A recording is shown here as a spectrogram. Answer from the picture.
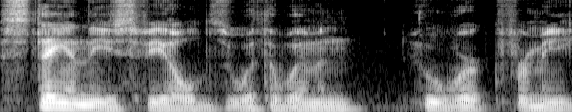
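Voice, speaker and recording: A man's put-on character voice, raspy and very deep and low in pitch, with fairly even intonation. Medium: read story. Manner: warm, gentle.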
